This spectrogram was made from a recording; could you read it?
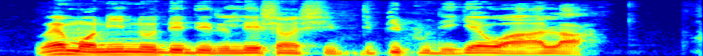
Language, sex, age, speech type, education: Nigerian Pidgin, male, 15-29, spontaneous, tertiary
